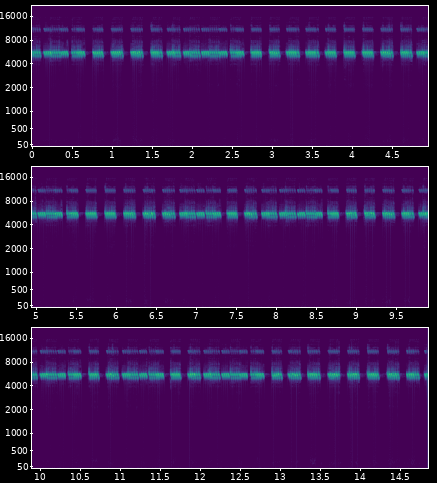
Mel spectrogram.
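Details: Continuous chirping from two crickets, sharp high pulses repeated quickly and evenly, about three to four per second, some bursts slightly doubled; a clean, close, shrill rhythm with nothing else audible.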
